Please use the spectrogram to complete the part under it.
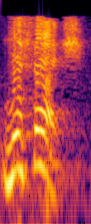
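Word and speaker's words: nephesh (נֶפֶשׁ): These are little E's, short E's, hence pronounced nephesh.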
